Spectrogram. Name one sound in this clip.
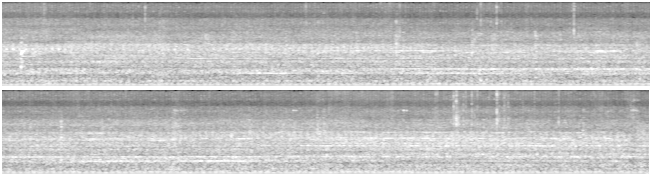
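A box blade scrapes and churns through soil.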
